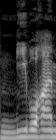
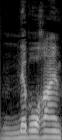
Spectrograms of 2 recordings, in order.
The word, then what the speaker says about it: Nibelheim: myself saying niebelheim and nibbleheim which i believe nibelheim is the proper way of saying it but i've always read it as nibbleheim throughout my entire life similar to like final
